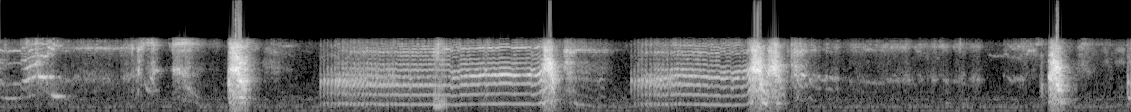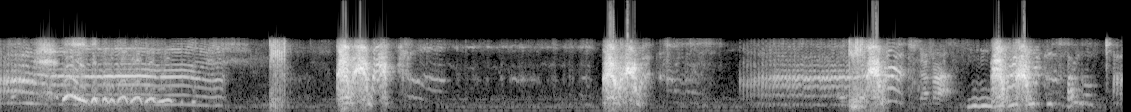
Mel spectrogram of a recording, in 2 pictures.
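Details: Wheezing in a very old dog: drawn-out whistling, honking wheezes broken by sharp snorts.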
